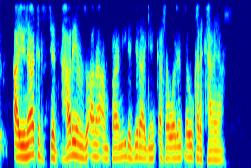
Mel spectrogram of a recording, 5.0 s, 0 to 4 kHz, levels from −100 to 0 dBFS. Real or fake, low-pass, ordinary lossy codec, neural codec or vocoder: real; 3.6 kHz; Opus, 64 kbps; none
